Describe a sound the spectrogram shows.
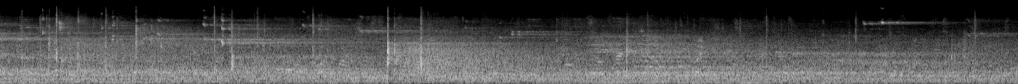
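Young men talk over one another in a huddle.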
